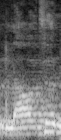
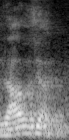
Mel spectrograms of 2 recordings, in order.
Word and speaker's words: রাউজান: এই হাটেজারে থেকে থাকতো লাউজান লাউজান করে, কিন্তু লাউজান না রাউজান, লাঙ্গুনিয়া লাঙ্গুনিয়া করে থাকে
